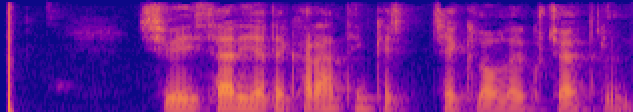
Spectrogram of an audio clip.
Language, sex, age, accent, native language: Uzbek, male, 12-17, Samarqand, Uzbek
